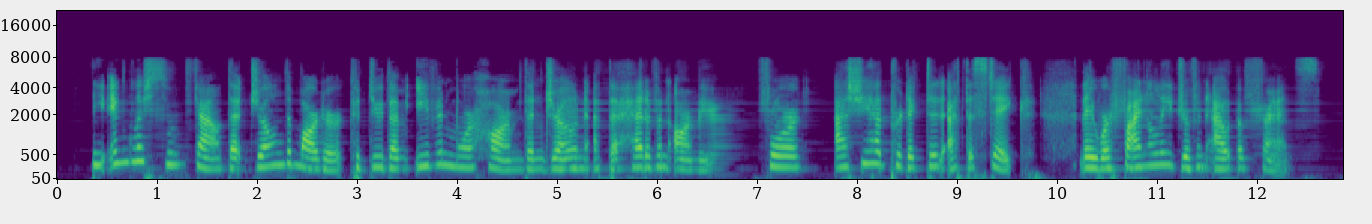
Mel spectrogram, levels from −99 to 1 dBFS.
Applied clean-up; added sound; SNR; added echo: neural mask model DeepFilterNet 3.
